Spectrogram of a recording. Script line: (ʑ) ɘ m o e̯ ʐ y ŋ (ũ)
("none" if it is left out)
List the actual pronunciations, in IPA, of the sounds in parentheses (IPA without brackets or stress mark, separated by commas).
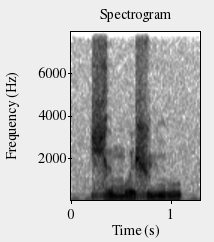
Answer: ʑ, u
